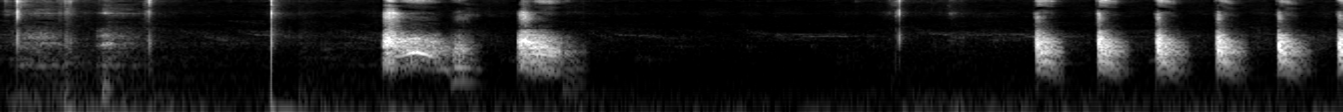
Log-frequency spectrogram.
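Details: Javan myna mimicking human speech and coughing: a few harsh, husky bursts, a sharp click, then a quick series of six rough, cough-like pulses in an even rhythm near the end, in a quiet indoor setting.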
